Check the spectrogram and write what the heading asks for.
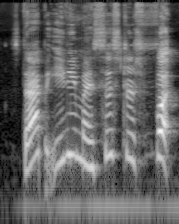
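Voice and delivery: loud, high-pitched order; shouted demand. A narrator's reading. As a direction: shout at the attacker to stop. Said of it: "Wally shouted".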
